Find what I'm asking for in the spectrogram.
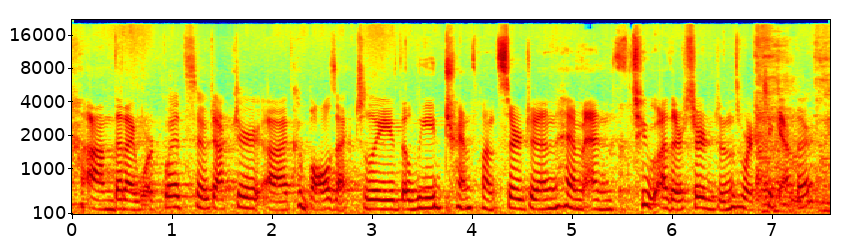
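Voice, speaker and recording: Against noticeable background noise and audible room echo, a woman with a General American accent speaks at a moderate pace and medium pitch, with ordinary pitch variation. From Maryland, US. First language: Hindi. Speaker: physician. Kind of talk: lecture. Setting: lecture hall with audience.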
